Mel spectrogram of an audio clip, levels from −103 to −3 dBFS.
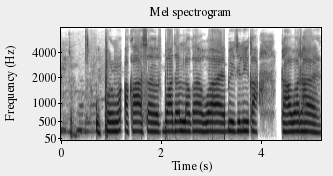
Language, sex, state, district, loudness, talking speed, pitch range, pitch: Maithili, male, Bihar, Araria, -11 LUFS, 150 wpm, 240-250 Hz, 245 Hz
